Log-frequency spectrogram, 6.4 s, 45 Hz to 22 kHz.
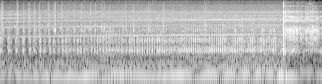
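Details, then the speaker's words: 1950 Chrysler DeSoto flathead six's starter motor, bench-tested on 6 volts and spinning free: steady lazy whir ending in a sharp snap, working but slower than it should be; slow-spinning starter motor. "why is it so lazy shouldn't it be a little faster than this oops I just made Sparks like it's it's obviously working but I think it should be faster than"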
